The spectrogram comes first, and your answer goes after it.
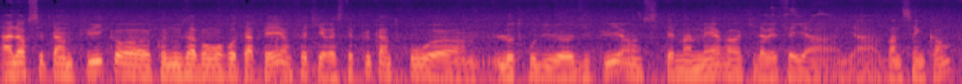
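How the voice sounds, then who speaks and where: Over noticeable background noise, a man speaks at a fairly slow pace with medium pitch and fairly even intonation. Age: 30s. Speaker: campsite owner. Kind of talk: interview. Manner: halting.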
